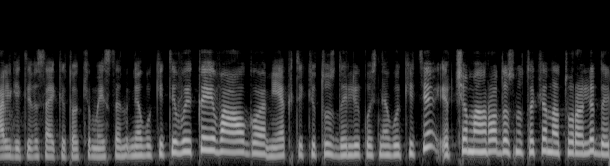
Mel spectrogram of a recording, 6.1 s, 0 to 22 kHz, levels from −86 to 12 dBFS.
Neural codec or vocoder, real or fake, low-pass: codec, 16 kHz, 4 kbps, FunCodec, trained on LibriTTS, 50 frames a second; fake; 7.2 kHz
